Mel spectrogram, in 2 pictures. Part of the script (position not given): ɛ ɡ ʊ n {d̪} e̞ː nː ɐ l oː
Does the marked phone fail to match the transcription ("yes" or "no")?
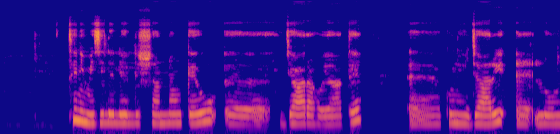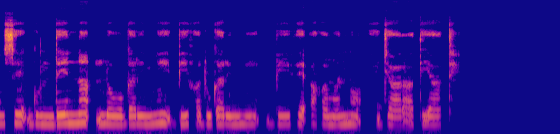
no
